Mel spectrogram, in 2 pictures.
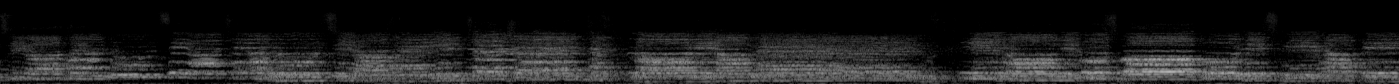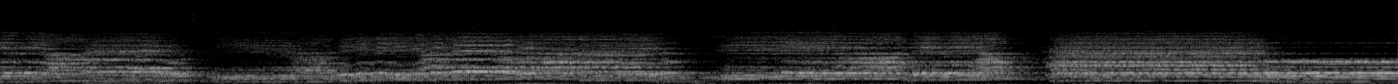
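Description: High school choir singing in several parts, holding chords with short breaks between phrases.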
